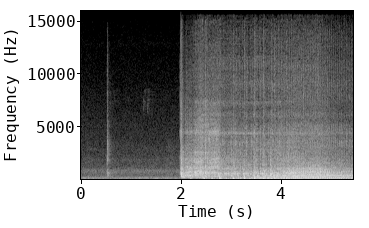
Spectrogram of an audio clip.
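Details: Old Craftsman 38" riding mower that had sat for a while, suspected dirty carburetor: the engine catches at once and settles into a steady quick putter, a normal start.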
